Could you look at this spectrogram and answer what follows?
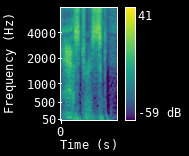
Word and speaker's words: asterisk: And then one day I went, "Oh, ass is an asterisk. That's how I'll remember it. There's two S's. Ass. Asterisk. And there we go. There you go. And now I don't say it wrong anymore.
